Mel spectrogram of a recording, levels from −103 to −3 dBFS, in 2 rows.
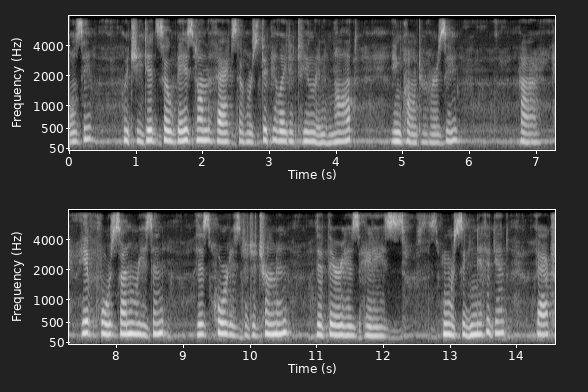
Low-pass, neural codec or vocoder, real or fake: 7.2 kHz; autoencoder, 22.05 kHz, a latent of 192 numbers a frame, VITS, trained on one speaker; fake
